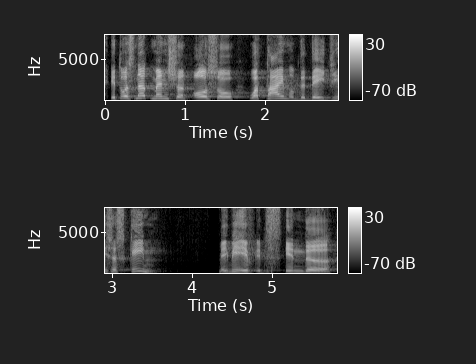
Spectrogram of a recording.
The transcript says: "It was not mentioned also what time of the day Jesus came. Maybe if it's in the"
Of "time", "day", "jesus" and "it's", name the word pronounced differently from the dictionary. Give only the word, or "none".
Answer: jesus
